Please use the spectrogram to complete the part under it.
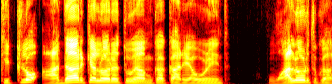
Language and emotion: Goan Konkani, surprised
